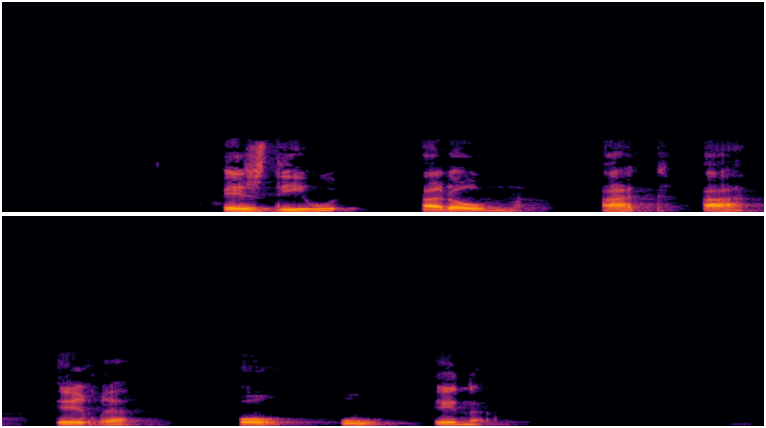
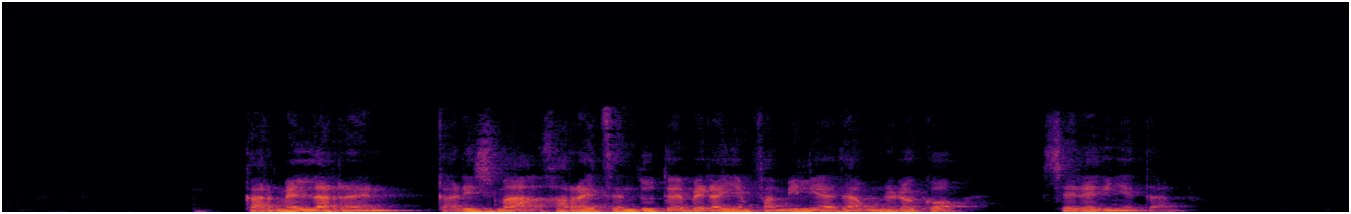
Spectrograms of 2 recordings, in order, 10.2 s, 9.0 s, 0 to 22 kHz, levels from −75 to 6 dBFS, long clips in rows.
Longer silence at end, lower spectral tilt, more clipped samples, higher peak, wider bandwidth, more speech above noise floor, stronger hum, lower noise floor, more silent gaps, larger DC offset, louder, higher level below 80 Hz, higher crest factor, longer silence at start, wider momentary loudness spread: first, 1.85 s vs 1.1 s; about the same, -6 dB/octave vs -7 dB/octave; neither; first, 0 dBFS vs -6 dBFS; second, 7.8 kHz vs 11.5 kHz; first, over 74 dB vs 54 dB; neither; first, under -90 dBFS vs -78 dBFS; first, 2.64-2.79 s, 3.78-4.00 s, 5.32-5.45 s, 6.28-6.67 s vs none; neither; first, -17 LUFS vs -24 LUFS; about the same, -60 dBFS vs -60 dBFS; about the same, 18 dB vs 20 dB; first, 1.5 s vs 1.3 s; first, 19 LU vs 11 LU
